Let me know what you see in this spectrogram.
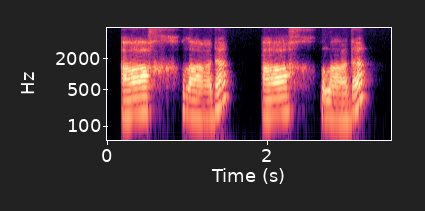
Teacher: So here we have another example of holding on hakara after a dirgha.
